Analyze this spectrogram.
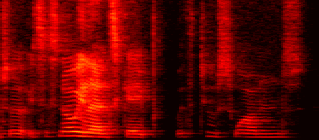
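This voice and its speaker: A woman with a Dutch accent speaks at a medium pitch with ordinary pitch variation. Audible room echo surrounds her voice. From Netherlands. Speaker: folk singer. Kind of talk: casual chat between songs.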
